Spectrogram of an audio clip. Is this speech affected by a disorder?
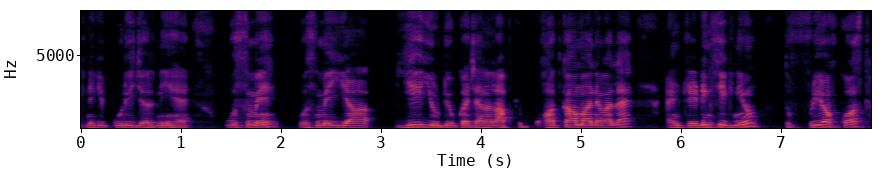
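No.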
